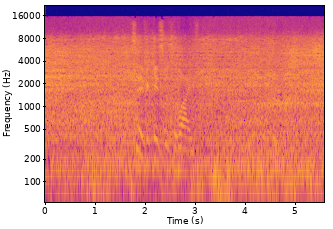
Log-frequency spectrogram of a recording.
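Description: A jet engine roars steadily as an airliner taxis nearby.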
